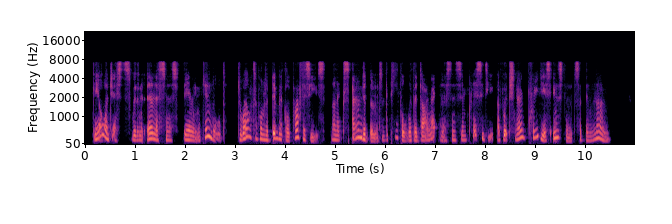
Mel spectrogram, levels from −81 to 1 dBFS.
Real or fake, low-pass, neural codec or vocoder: fake; 7.2 kHz; codec, 32 kHz, 1.9 kbps, SNAC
